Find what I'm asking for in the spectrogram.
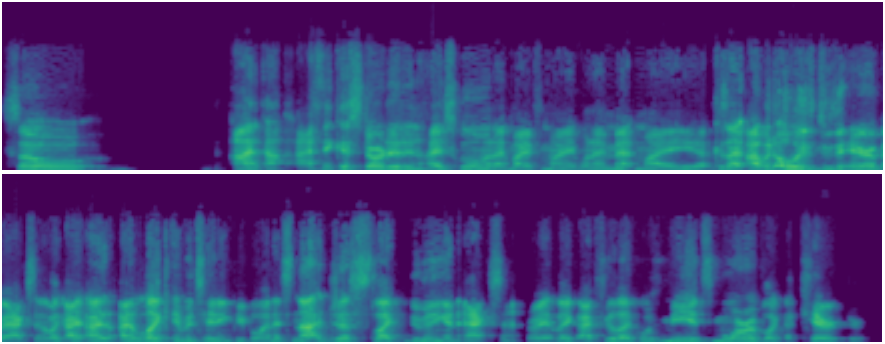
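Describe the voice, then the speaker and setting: Animated young male comedian. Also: mid-range voice, fairly quick. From United States. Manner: animated storyteller, many fillers and restarts. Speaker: stand-up comedian guest. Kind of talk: casual interview chat. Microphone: video call.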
